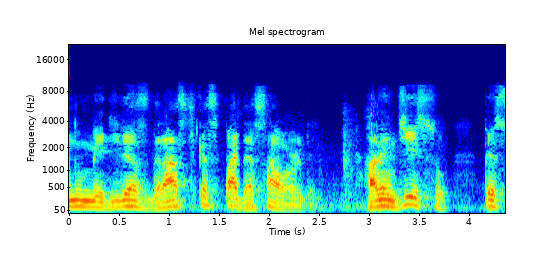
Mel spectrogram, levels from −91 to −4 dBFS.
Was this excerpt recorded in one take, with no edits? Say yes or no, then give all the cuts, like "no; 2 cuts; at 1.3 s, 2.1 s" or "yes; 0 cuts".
no; 2 cuts; at 1.7 s, 2.9 s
